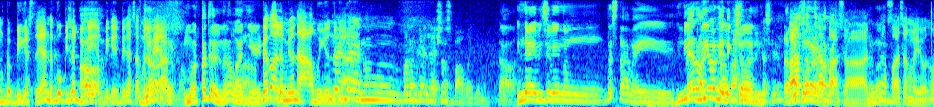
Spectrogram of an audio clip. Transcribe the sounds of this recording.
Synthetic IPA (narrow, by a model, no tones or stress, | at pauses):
bɐbɪɡɐsnɐjanːɐɡuːpɪs̬ɐbɪɡajɐŋbɪɡɐjbɪɡasɐmɐlɐkeaɐt̪ɐɡalnɐwanjiɹpɛːɾoʔɐlɐmjonɐaʔɐmojʊnːɐlaɐnʊŋbɐɾɐŋɡajɛlɛkʃonsbaːwɐld̪ɪn | ohɪnd̪eibɪɡs̬ɐbeɪnʊŋbɐst̪amɐjhɪnd̪iɛd̪iɐŋɛlɛʃonbɪɡɐsɡɐjoanabaːsa̰nnabaːsɐŋːɐ̰jo̰nʔo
